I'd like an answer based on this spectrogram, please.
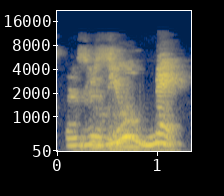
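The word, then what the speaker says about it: résumé: in that context so with the pronunciation of this word resuming it changes with the context when you say resume your duties after the B break the spelling Remains the Same but the pronunciation becomes different m in Oxford Advanced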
